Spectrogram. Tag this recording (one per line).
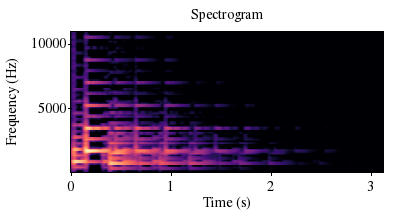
FX
indiegame
SFX
sound-desing
Sounds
